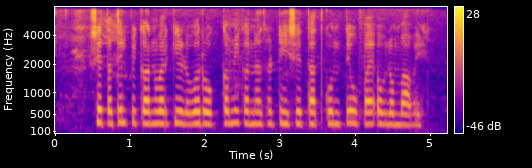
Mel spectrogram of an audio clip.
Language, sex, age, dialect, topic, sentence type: Marathi, female, 36-40, Standard Marathi, agriculture, question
